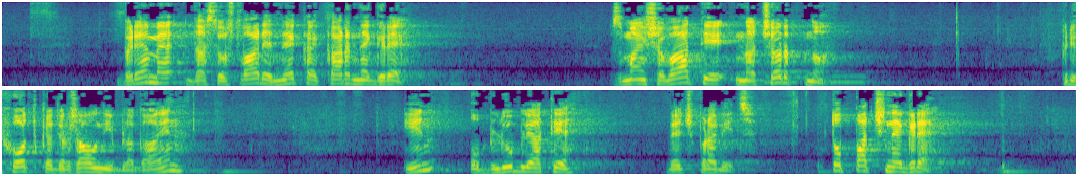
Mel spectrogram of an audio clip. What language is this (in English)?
Slovenian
